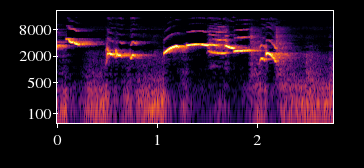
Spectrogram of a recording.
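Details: Oriental magpie-robin singing in full voice in reply to another magpie-robin: clear whistled phrases sliding down then rising into a long sustained high whistle, with rough burry notes between.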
